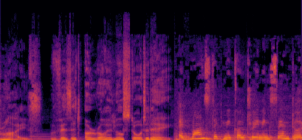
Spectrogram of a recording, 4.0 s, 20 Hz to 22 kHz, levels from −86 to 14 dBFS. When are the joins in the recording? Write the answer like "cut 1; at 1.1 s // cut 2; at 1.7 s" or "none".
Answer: cut 1; at 2.2 s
